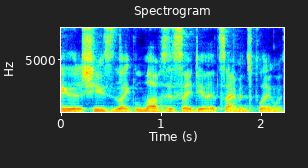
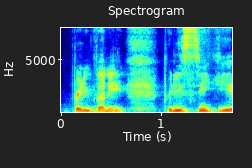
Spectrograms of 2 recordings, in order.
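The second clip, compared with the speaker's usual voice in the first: repeated with a laugh, higher; 7 semitones higher, 3 dB louder than usual. Real, not acted. Vlogger still amused at the tennis match, laughing. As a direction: chuckle through it.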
